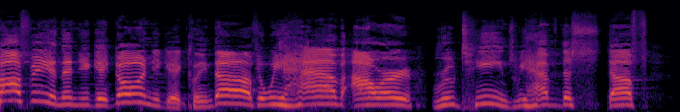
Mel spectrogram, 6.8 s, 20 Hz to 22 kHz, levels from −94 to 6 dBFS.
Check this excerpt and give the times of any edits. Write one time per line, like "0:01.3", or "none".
0:02.6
